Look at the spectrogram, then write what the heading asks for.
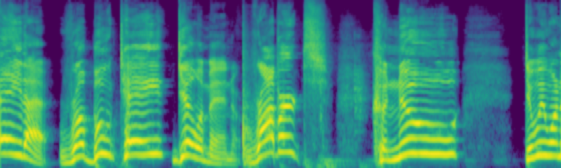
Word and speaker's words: Roboute Guilliman: At the back here, it has a pronunciation guide, and the first one, ROBOUTE GUILLIMAN. ROBOUTE GUILLIMAN. Not GUILLIMAN, not ROBOUTE, not any of that. ROBOUTE GUILLIMAN.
